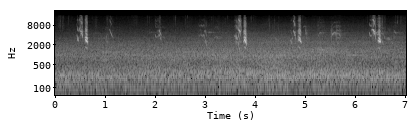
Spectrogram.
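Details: Sparrows, one of them yellow-beaked, on 18 January 2018 give crisp high chirps, often paired in quick doublets, four clear bursts spaced irregularly about a second apart, with a faint steady hum beneath.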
